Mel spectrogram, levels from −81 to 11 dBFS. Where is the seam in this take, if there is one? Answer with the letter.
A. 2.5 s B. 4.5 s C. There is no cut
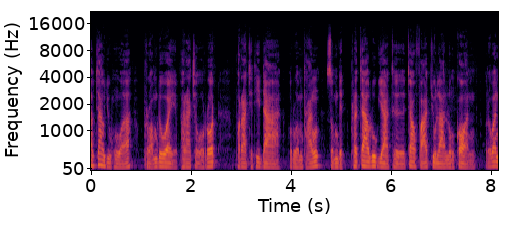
C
